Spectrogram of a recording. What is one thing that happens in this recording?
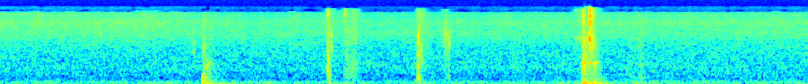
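A car door creaks open.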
